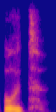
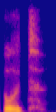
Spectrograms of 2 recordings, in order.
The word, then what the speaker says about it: haute: le prononcé ainsi haute vous remarquez que la lettre h avec le haut avec accent circonflexe se dit oh et que la lettre t suivi de la lettre e doit se prononcer te donc toutes ces lettres ensemble donne haute toujours sans prononcer la lettre e à la finale selon ce que je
